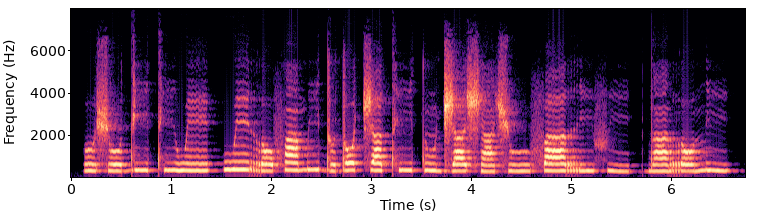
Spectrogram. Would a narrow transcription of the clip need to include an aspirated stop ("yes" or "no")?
yes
